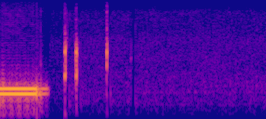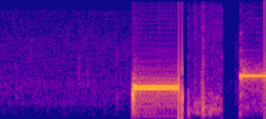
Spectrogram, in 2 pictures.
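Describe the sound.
Telephone line tones during a call transfer: a steady tone, then three short beeps, a long silence, and two more steady tones, the last one higher in pitch.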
